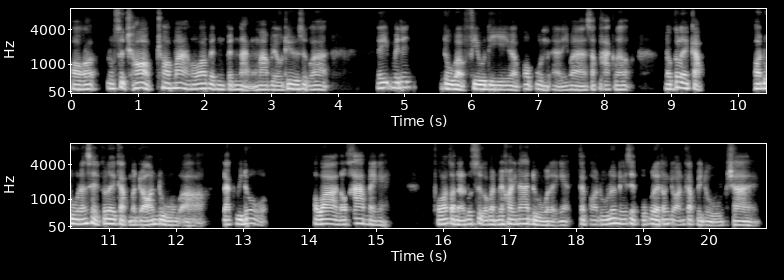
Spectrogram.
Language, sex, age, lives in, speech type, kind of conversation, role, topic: Thai, male, 25-29, Thailand, conversation, unstructured, none, คุณชอบทำกิจกรรมยามว่างแบบไหนมากที่สุด?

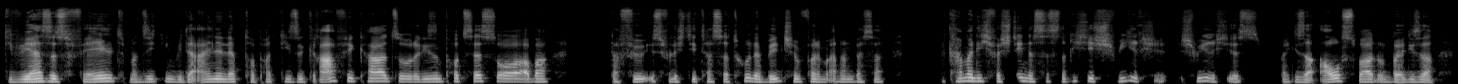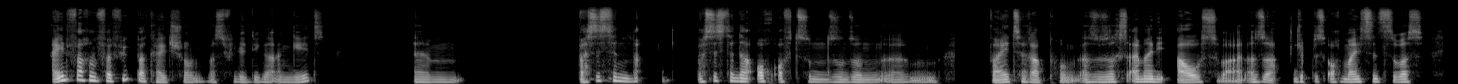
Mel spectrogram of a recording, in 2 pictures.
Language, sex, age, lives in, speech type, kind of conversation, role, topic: German, male, 25-29, Germany, conversation, advice, advisor, Wie kann ich mich beim Einkaufen und bei der Entscheidungsfindung weniger überfordert fühlen?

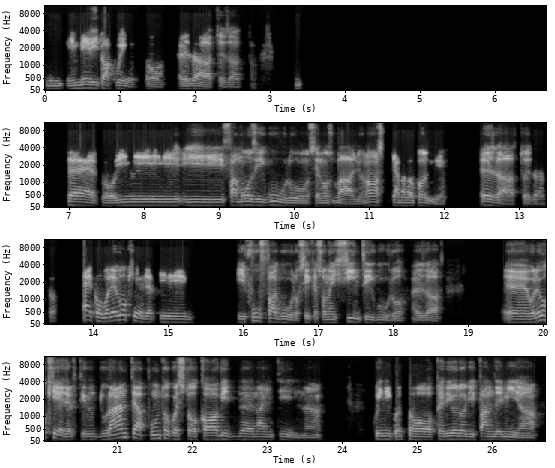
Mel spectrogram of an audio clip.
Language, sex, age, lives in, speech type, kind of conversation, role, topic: Italian, male, 40-44, Italy, conversation, unstructured, none, In che modo la pandemia ha cambiato il nostro modo di spendere e risparmiare?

